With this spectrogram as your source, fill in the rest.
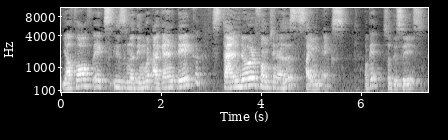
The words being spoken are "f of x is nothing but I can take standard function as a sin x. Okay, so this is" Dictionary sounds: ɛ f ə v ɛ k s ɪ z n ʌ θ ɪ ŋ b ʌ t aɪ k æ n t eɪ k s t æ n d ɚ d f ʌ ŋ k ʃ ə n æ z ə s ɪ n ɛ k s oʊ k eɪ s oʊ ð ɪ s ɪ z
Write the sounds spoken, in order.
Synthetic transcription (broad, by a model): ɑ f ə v ɛ k s ɪ z n ʌ t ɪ ŋ b ʌ t aɪ k æ n t eɪ k s t æ n d ɚ d f ʌ ŋ k ʃ ə n æ z ə s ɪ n ɛ k s oʊ k eɪ s oʊ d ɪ s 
